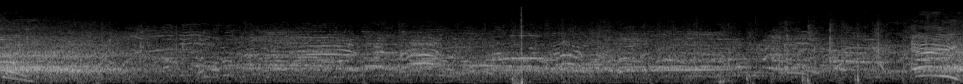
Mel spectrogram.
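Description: A large crowd cheers and shouts in a big arena.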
